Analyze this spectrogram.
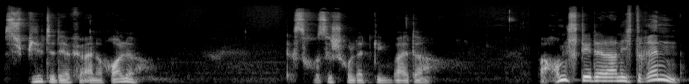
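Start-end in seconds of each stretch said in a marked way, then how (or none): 5.4-6.8 much higher and louder, shouting; angry shout. Acted. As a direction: yell it at the gang. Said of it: "rief der Anführer".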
